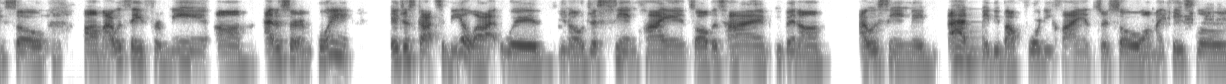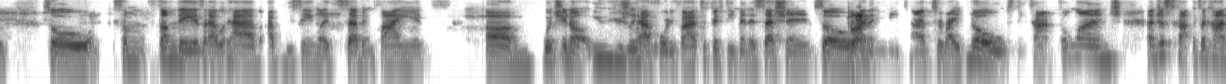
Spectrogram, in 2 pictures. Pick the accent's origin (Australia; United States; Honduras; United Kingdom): United States; New York City, New York; moved away as an adult; now in New Haven, United States; I grew up in Queens, New York, and I just moved to New Haven 6 months ago. So I'm very much a New Yorker, born and raised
